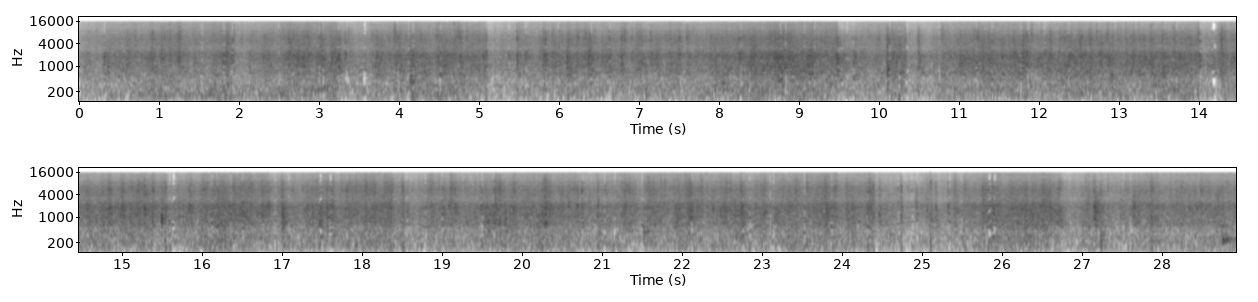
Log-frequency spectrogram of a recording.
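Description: Heavy downpour in a thunderstorm: a dense, steady rain hiss, with a few sharper taps of drops striking hard surfaces.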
